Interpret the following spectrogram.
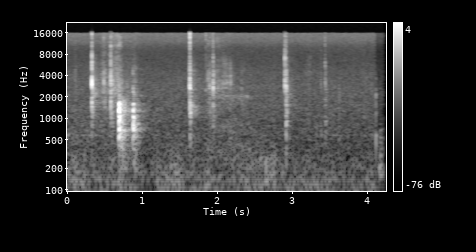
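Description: Kapton tape being pulled and pressed around two cylindrical 18650 cells: a few light clicks and ticks, with a short crinkling cluster about a second in.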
